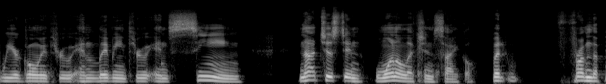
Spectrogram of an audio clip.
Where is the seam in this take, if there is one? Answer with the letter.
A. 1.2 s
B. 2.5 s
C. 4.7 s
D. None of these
C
